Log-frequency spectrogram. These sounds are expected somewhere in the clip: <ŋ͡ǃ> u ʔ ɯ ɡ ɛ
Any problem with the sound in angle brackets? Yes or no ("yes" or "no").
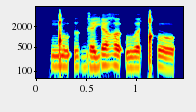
no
